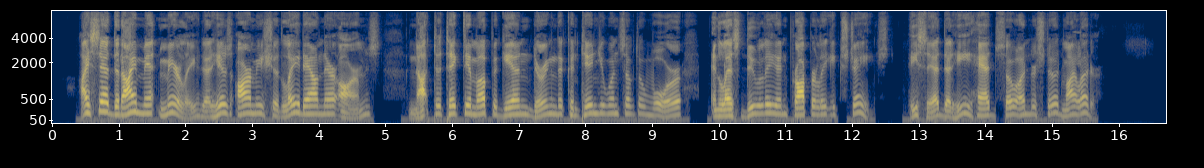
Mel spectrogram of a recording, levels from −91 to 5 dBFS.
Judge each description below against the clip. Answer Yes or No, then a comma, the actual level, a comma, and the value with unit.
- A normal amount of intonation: Yes, average, 3.6 semitones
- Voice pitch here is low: No, medium, 160 Hz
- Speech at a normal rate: Yes, average, 145 wpm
